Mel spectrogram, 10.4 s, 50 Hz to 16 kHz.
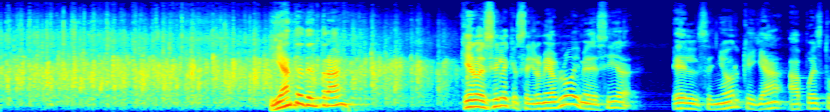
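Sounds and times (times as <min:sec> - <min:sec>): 
audience applauding: 0:00.0 - 0:06.3
speech: 0:03.4 - 0:04.5, 0:05.8 - 0:10.3.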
